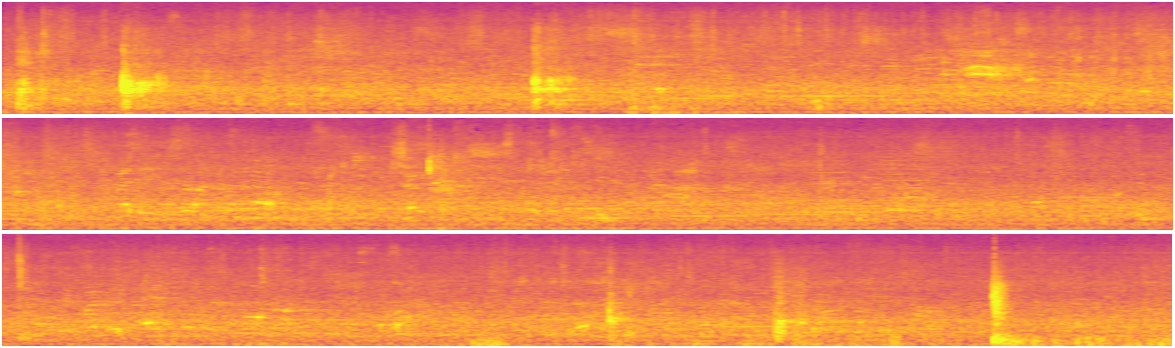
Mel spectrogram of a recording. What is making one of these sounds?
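Players hit a ball with paddles, with sharp pops now and then.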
